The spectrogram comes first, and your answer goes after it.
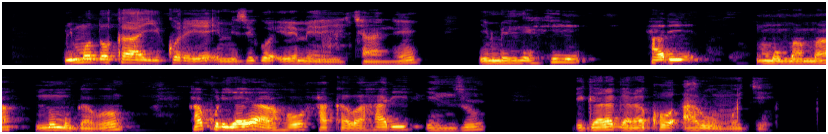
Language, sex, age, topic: Kinyarwanda, male, 25-35, government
